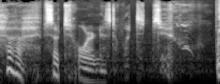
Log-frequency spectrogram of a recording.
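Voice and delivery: slow breathy whisper, torn; sighing whisper. Pretend. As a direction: sigh and whisper it slowly. Sighing, torn drunk guest.

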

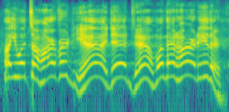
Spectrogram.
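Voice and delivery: high, breezy boast; smug fake graduate. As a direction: brag about a bought degree lightly. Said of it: "faked Harvard degree holder".

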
